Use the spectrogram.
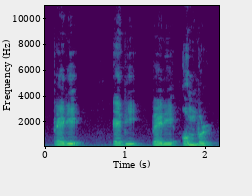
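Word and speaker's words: Very 'Eavy Very 'Umble: 원래는 그렇게 써야 되는데 그 영국 사람들 이게 저 액센트로 그 앞에 그 H 발음을 안 하는 경향이 있다고 하네요. 그래서 H를 빼가지고 베리 에비 베리 엄블 그래서 헤비에서 그러니까 에비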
